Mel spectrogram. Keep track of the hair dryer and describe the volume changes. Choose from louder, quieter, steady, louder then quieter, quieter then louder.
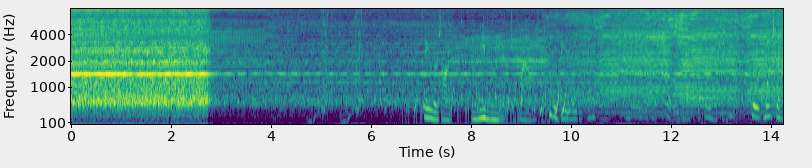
quieter.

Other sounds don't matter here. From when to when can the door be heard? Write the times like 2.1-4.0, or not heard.
not heard.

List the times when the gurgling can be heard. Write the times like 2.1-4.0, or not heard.
4.0-10.0.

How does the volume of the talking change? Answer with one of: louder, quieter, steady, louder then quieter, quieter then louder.
quieter then louder.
